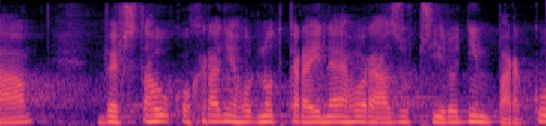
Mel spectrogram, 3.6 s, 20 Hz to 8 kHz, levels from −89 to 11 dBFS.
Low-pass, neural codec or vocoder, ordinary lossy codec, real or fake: 7.2 kHz; none; AAC, 32 kbps; real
